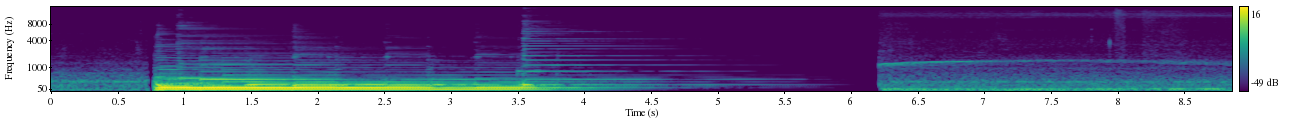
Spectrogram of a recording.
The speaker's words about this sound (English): Sirens just went off, loud sirens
